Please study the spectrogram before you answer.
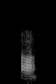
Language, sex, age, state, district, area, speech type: Santali, male, 30-45, Jharkhand, East Singhbhum, rural, conversation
